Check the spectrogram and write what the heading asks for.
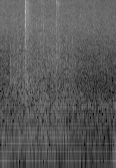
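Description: Rustling handling noise from hands working at a wall, starting about a quarter second in and fading after a second and a half, with a sharp click about half a second in and a fainter click a little after a second.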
